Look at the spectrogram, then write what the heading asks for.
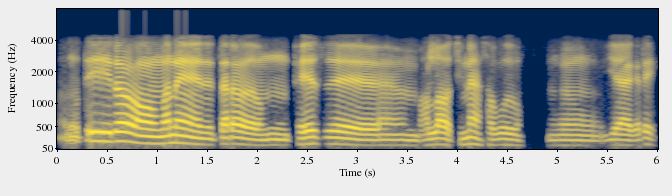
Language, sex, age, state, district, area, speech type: Odia, male, 18-30, Odisha, Jagatsinghpur, urban, conversation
